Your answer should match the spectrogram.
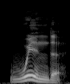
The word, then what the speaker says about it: wind: Wind, short I sound.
